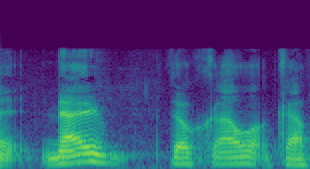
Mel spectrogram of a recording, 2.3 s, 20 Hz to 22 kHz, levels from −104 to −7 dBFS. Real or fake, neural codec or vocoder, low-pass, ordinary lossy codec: real; none; none; none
